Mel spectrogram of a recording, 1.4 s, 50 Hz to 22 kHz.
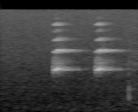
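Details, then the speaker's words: Harley-Davidson Smart Siren II (68328-06A) on a 2021 Road Glide Special, being powered off. Two short, bright, high-pitched chirps about half a second apart, confirming it has armed. "i'm going to go ahead and i'm going to power this on so you hear the chirp and then we power it off and it's going to chirp twice"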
